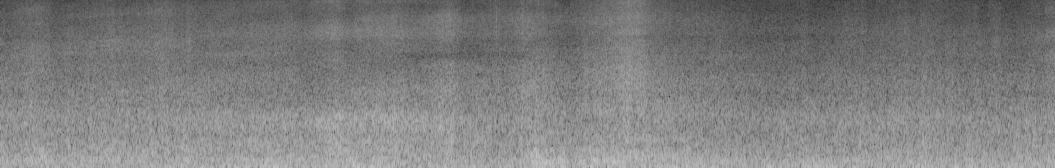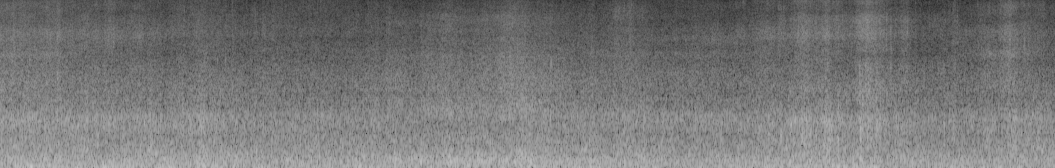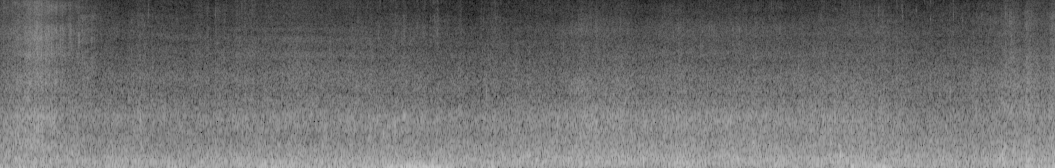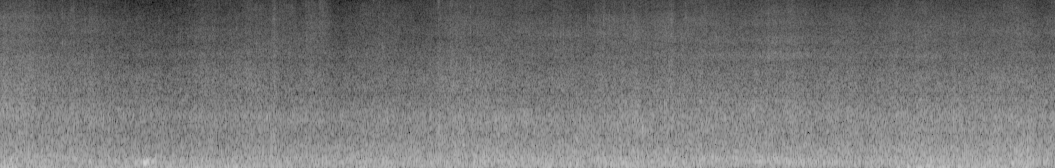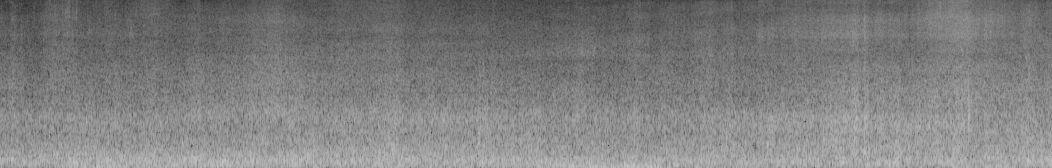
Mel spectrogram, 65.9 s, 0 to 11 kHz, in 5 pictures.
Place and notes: East Lighthouse, Battery Parade, Whitby, UK - east pier falling tide ...
east pier falling tide ... dpa 4060s clipped to bag to zoom h5 ...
